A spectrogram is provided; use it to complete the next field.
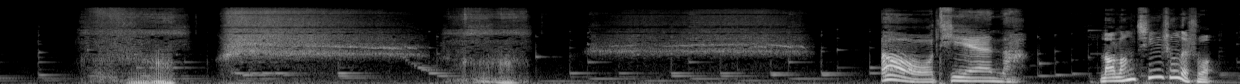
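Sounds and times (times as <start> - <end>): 
lamb snoring softly: 0.8 - 2.0, 4.4 - 5.4
speech: 8.9 - 10.3, 11.0 - 12.2.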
